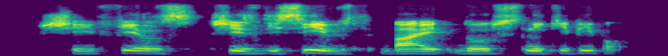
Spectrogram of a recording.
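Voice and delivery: ordinary talk, nothing marked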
